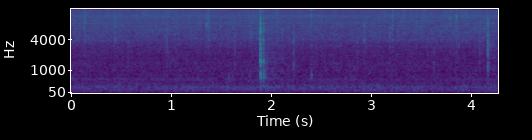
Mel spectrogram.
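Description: Food sizzles quietly in an iron skillet just after being flipped, a soft continuous hiss with a few small pops and crackles, one sharper crackle standing out.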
